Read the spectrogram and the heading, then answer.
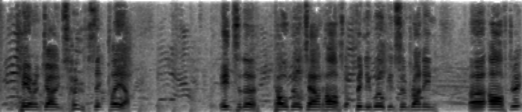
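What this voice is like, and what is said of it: Strained, fading commentator voice. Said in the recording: “I'm losing my voice. And a lot of people are going to be glad I'm losing my voice. ... I've broken some eardrums today.”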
